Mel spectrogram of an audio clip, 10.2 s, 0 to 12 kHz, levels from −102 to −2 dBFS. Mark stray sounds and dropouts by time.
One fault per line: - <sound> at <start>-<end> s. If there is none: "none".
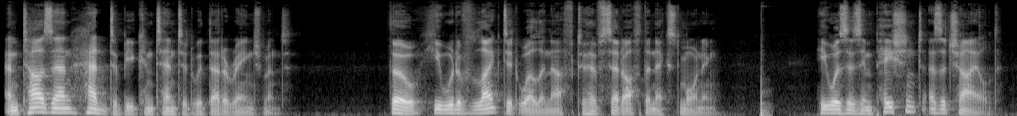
- tap at 7.6-7.7 s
